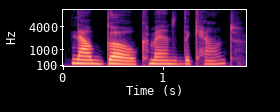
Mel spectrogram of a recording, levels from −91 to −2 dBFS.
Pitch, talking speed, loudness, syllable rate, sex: 195 Hz, 165 wpm, -19 LUFS, 4.6 syllables/s, female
